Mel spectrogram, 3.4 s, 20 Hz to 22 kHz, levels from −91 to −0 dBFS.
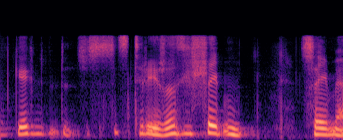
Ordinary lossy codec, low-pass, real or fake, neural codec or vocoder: none; none; fake; codec, 16 kHz, 0.8 kbps, ZipCodec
